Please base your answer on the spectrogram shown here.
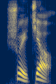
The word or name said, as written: shui4jiao4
